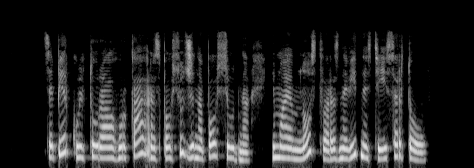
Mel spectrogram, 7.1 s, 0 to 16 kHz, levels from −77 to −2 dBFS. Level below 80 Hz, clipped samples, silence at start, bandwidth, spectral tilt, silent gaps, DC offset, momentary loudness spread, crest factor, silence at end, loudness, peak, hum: -62 dBFS; under 0.1%; 0.7 s; 8 kHz; -5 dB/octave; 3.99-4.07 s; under 0.1%; 4 LU; 16 dB; 0.75 s; -17 LUFS; -2 dBFS; none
